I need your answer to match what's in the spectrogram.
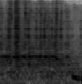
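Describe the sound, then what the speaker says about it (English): A domestic sewing machine runs briefly as it stitches straight off a fold in fabric for a hood, a close, even mechanical whir with a faint hum. "And stitching right off that fold."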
